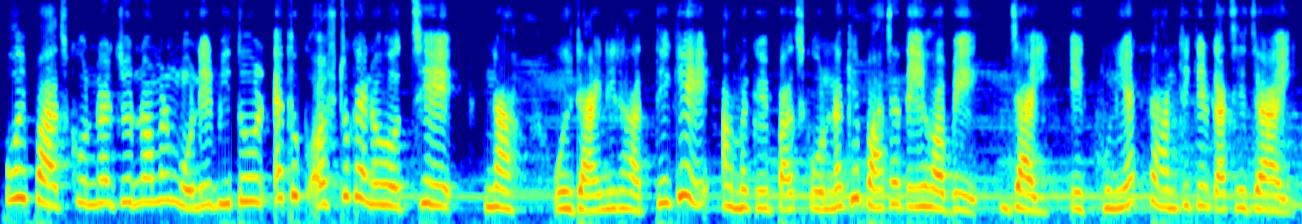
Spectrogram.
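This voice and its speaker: A woman voicing a gentle little mother bird in a fairy-tale cartoon, earnest and exclamatory. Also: on the high side, normal speed, close to an everyday voice. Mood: troubled, resolved. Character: gentle motherly little tailorbird, anxious but brave.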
